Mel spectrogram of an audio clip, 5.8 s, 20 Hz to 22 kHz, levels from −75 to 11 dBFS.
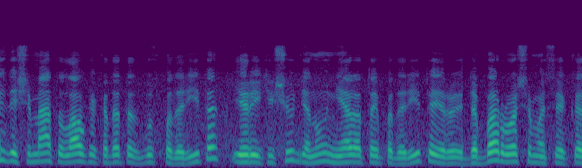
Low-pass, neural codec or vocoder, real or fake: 7.2 kHz; none; real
